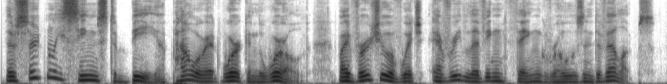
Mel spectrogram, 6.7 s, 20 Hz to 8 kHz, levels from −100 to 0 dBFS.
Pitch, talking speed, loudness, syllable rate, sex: 130 Hz, 200 wpm, -18 LUFS, 5.2 syllables/s, male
